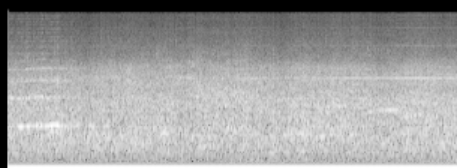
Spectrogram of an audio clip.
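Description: Steady murmur of a large indoor crowd waiting before a performance: an even wash of many distant voices with no single voice standing out. It starts abruptly as the recording begins.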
